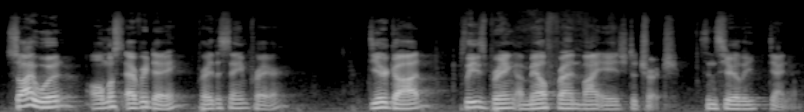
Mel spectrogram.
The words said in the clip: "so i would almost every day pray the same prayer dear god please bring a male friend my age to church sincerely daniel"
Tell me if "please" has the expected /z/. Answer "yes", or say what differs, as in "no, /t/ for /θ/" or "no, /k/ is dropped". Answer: yes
